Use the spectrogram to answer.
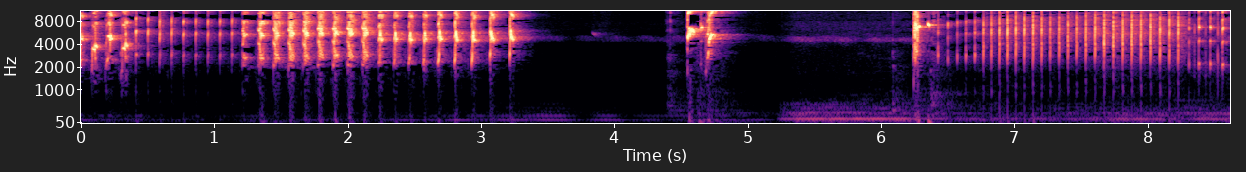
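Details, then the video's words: ['Lovebird ngekek trill used as a prompt for lazy lovebirds: rapid high chattering pulses in two bursts, a brief squawk, then a steady low hum underneath as a softer, denser chatter continues to the end.'] "LABET ngekek gacor jeda rapat,solusi pancingan lovebird malas bunyi"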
